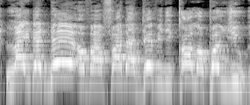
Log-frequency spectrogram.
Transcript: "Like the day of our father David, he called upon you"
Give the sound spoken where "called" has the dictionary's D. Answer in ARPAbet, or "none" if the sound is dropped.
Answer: none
